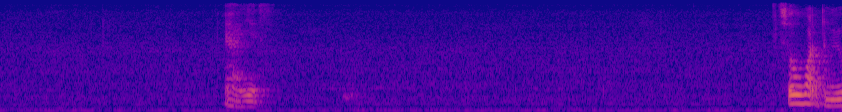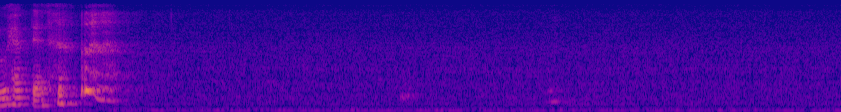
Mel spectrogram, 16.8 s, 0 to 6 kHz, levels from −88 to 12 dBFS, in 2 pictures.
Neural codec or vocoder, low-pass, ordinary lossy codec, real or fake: none; 5.4 kHz; none; real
